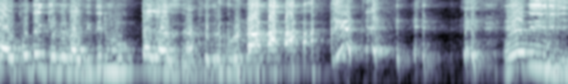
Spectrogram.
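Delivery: giggling through the words; amused teasing. Real, not acted. Prankster shows viewers the tearful sister's face, amused and laughing. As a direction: tease her, breaking into real laughter.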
